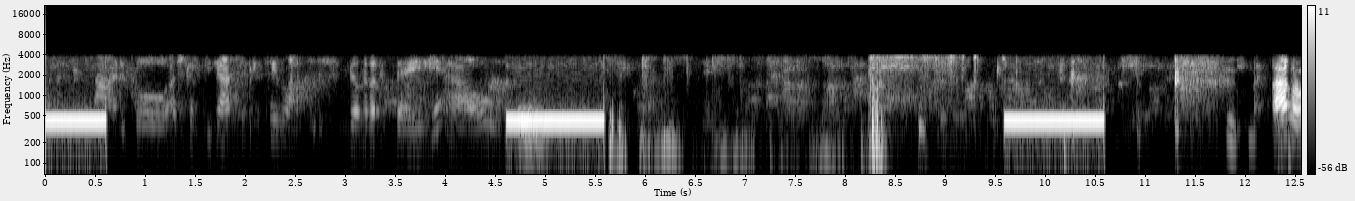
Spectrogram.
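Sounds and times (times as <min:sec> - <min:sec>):
telephone busy tone after a dropped call: 0:00.0 - 0:00.6, 0:04.6 - 0:05.6, 0:09.6 - 0:10.6
speech: 0:12.3 - 0:12.5.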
